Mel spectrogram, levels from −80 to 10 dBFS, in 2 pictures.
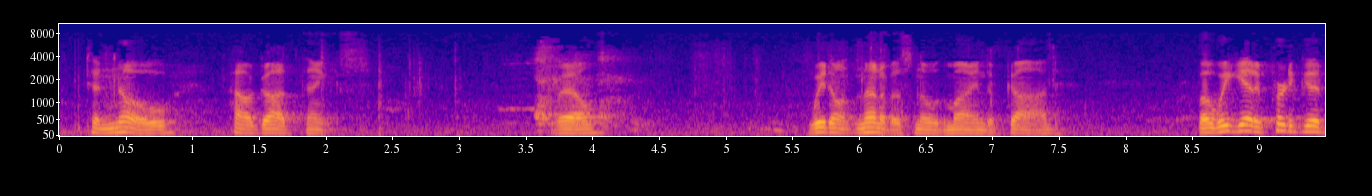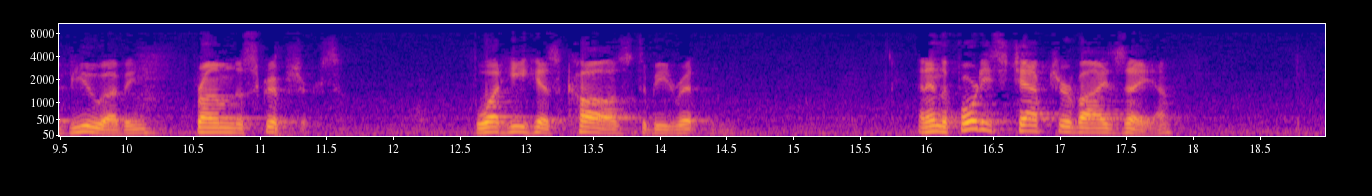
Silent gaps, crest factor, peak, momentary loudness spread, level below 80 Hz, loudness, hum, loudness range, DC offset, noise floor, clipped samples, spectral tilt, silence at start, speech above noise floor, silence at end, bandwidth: none; 18 dB; 0 dBFS; 18 LU; -48 dBFS; -16 LUFS; none; 5 LU; under 0.1%; -43 dBFS; under 0.1%; -8 dB/octave; 0 s; 28 dB; 0.2 s; 8.6 kHz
